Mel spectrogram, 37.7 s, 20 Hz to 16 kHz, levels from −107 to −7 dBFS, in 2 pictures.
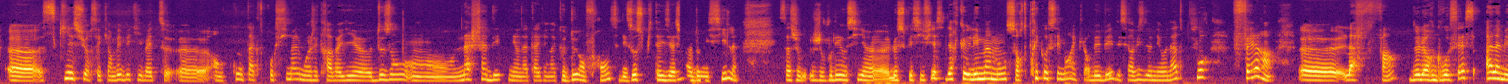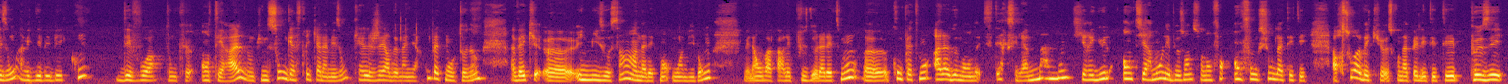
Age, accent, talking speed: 30-49, French, 225 wpm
